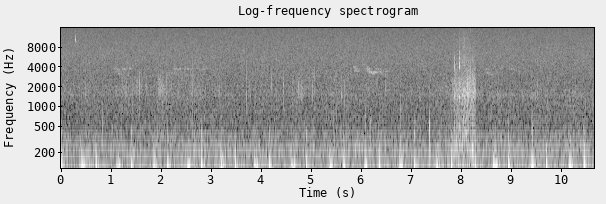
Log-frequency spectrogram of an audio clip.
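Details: ASMR heartbeat recording: steady low thumping, about 80 beats a minute, with a faint hum behind it; a normal heartbeat.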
